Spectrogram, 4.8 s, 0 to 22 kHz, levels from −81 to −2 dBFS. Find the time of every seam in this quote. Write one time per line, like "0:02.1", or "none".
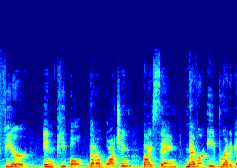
0:03.6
